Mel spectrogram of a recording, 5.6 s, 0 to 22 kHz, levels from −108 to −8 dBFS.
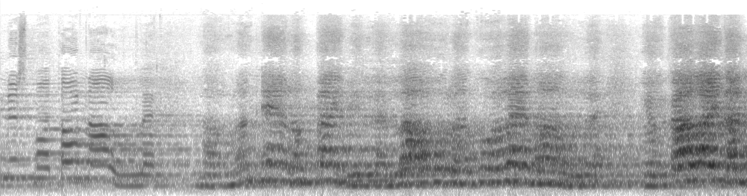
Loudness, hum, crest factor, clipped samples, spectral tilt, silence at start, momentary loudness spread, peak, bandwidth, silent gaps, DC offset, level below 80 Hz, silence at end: -37 LUFS; none; 20 dB; under 0.1%; -4 dB/octave; 0 s; 18 LU; -18 dBFS; 16.5 kHz; none; under 0.1%; -86 dBFS; 0 s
